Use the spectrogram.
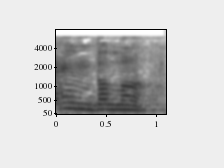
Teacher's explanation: هنا بقى في غنة النون اللي بدون تشكيل، لكن الدال هنا مرققة جت جنب لفظ الجلالة، رقق الدال.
